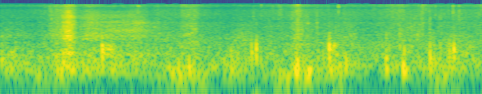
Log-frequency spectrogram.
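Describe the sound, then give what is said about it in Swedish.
Footsteps in sturdy boots tread a wet forest path, each step a faint, soft, squelching crunch in a steady walking rhythm. “Lite blött i markerna men jag har ganska rejäla kängor på mig. Så för mig är det inga problem att ta mig fram här.”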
